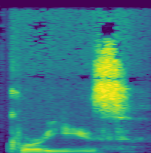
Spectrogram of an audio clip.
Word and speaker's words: Korize: Captain Korize, K O R I Z E.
